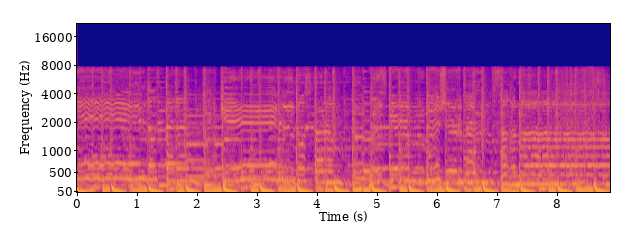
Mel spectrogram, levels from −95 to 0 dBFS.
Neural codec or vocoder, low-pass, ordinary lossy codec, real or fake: none; none; none; real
